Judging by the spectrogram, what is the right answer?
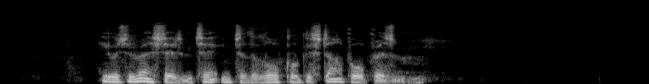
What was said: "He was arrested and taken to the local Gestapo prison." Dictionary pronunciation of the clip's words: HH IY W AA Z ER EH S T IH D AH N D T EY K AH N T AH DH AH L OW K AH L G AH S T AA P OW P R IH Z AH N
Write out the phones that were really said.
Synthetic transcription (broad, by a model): HH IY W AA Z ER EH S T IH D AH N T EY K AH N T AH DH AH L OW K AH L G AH S T AA P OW P R IH Z AH N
